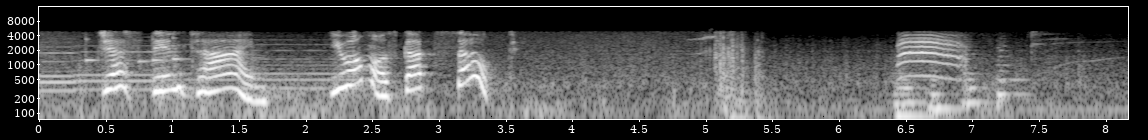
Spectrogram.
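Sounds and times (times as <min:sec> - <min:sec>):
speech: 0:00.5 - 0:03.6
frightened cat meowing: 0:06.4 - 0:07.9.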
